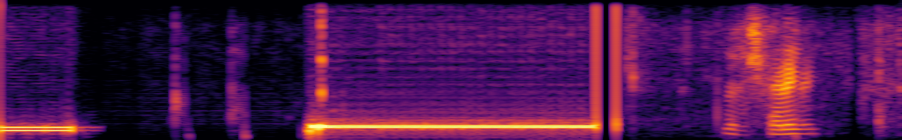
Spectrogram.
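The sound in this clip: A telephone call transfer tone: a short steady beep, then a longer unbroken tone lasting about a second and a half, followed by faint clicks and a brief voice.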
